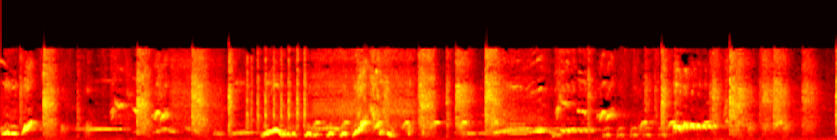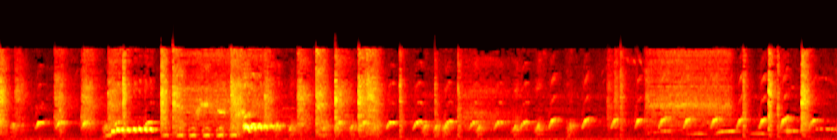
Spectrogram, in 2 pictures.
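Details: White-rumped shama singing again after moulting: continuous lively medley of short whistled notes, rapid repeated trills and looping slurs, with dense harsh clicks and buzzy bursts throughout.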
